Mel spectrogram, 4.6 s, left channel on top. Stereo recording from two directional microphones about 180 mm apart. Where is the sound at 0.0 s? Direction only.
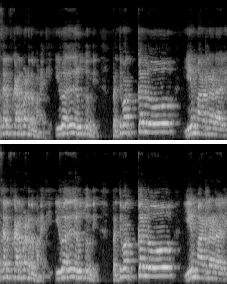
5° left (ahead or behind).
